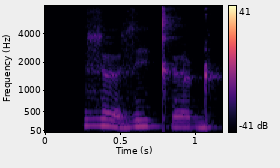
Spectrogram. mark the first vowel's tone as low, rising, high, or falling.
falling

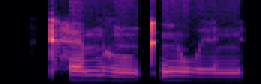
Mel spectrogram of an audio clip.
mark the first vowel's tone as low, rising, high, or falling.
high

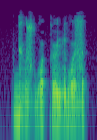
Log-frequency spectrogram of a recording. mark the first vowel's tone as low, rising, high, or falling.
falling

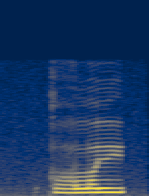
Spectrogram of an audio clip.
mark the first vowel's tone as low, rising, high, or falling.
low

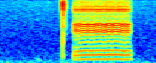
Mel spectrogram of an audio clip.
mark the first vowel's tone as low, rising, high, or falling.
high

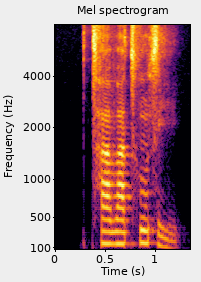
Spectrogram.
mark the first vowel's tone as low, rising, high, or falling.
high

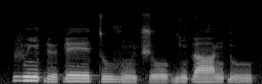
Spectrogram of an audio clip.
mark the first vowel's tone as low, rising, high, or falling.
high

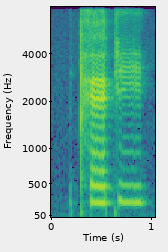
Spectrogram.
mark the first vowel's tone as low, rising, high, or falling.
high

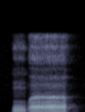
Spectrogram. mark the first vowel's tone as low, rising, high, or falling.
high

